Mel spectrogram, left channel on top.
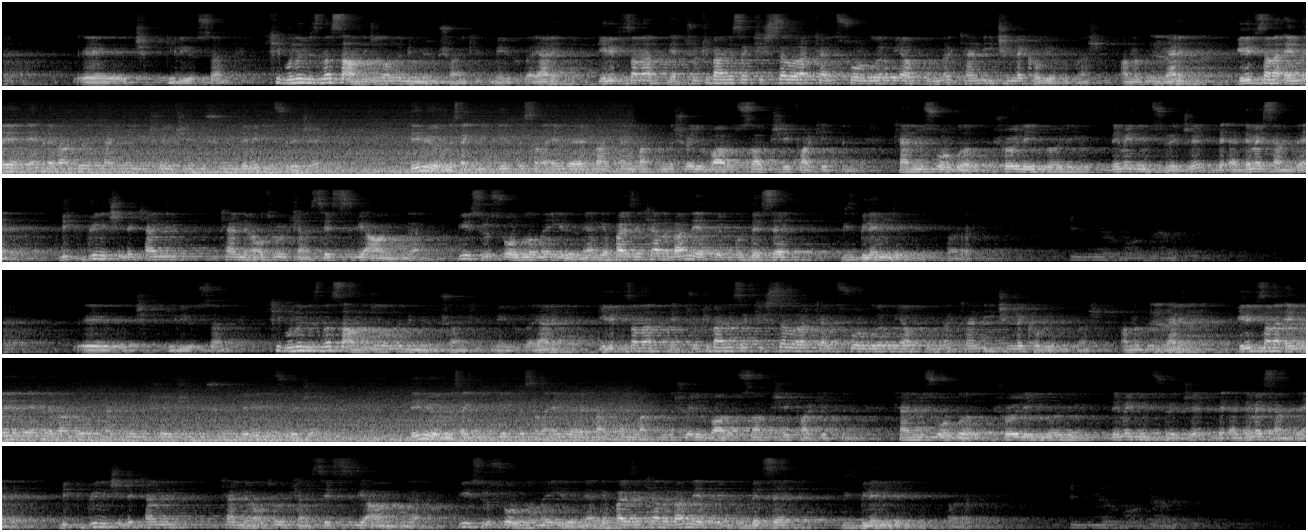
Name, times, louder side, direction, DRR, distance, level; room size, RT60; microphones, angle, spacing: voice 1, 0.7-2.3 2.7-5.6 6.0-11.8 12.4-16.3 17.0-21.6 22.0-26.2 26.6-27.9 28.2-30.3 30.6-34.0 34.5-35.2 35.5-35.8, left 2 dB, 80° left, 1 dB, 1.0 m, -21 dB
voice 2, 11.5-12.2 22.3-22.5 26.8-27.1 30.9-31.2 34.6-34.9 36.5-37.8, equal, 25° right, -1 dB, 2.5 m, -42 dB
sound 1, 13.0-19.4, equal, 50° left, 3.9 m, -24 dB
24.5 x 23.5 x 2.3 m, 2.6 s
head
